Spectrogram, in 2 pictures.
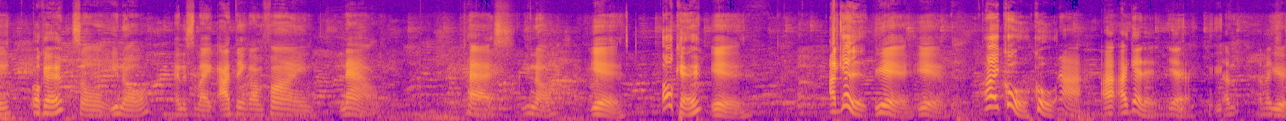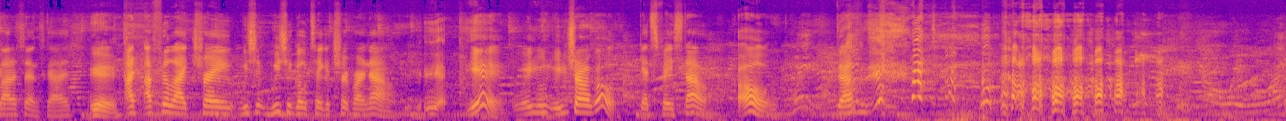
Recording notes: A live show from Nyc Lab Rats " Spaced Out" Event.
